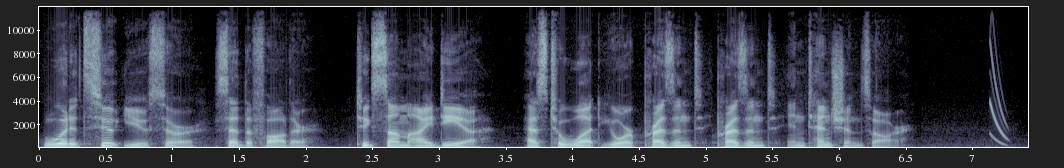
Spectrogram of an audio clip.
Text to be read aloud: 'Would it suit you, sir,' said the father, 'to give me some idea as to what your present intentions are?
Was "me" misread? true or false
true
